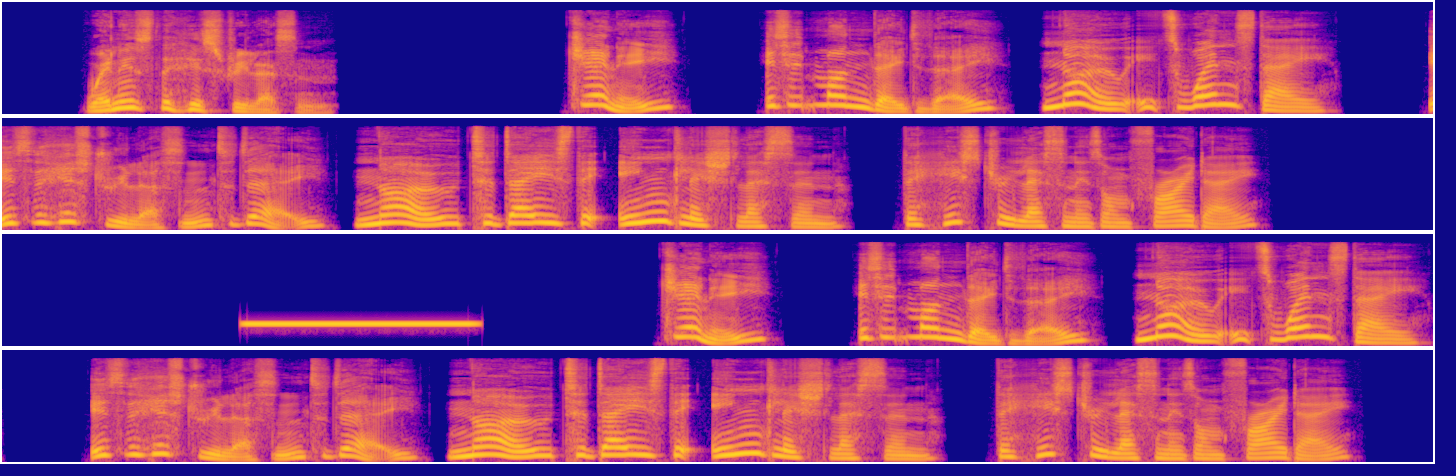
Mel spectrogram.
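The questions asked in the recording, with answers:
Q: When is the history lesson?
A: On Friday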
